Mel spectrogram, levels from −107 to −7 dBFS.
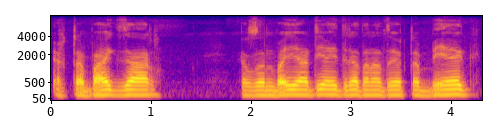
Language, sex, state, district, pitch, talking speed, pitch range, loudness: Bengali, male, Assam, Hailakandi, 130 Hz, 155 wpm, 125-135 Hz, -16 LUFS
